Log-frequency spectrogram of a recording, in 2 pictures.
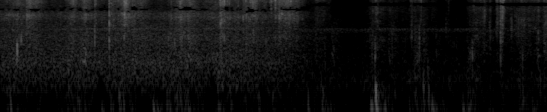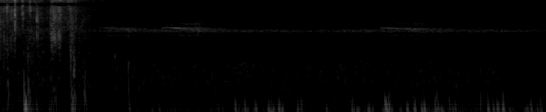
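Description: Faint footsteps on a dirt forest trail, with a few sharper steps and snaps in the middle. Near the end there are soft low thumps and a faint steady high tone.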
